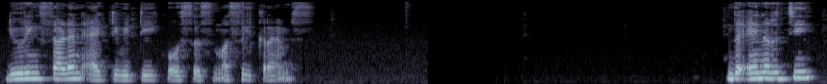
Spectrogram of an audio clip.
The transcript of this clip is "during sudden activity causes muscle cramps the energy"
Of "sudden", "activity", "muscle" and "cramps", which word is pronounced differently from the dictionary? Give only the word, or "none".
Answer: cramps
